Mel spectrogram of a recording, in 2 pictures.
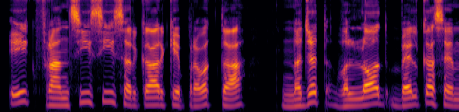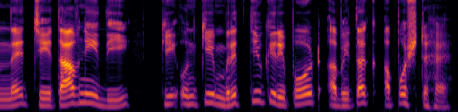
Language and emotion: Hindi, neutral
